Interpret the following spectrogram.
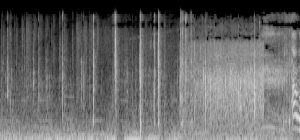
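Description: Retractable tape measure with a stuck blade: scattered clicks as the lock and case are worked, then a sliding rattle lasting about a second and a half as the steel blade is pulled out.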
